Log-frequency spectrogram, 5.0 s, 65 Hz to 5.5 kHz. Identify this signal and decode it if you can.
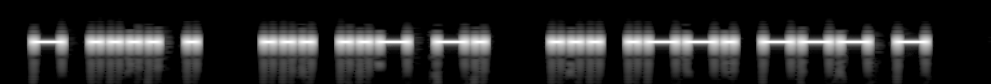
Morse code, heard as a keyed tone, about 25 wpm, 600 Hz. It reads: THE SUN SPOT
